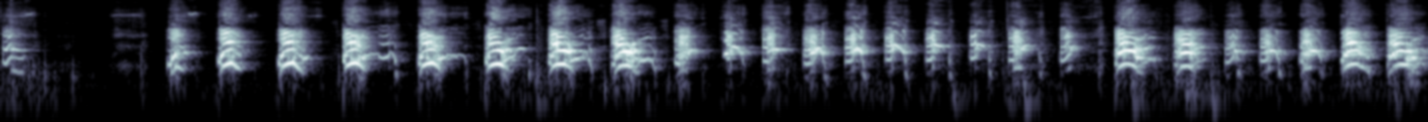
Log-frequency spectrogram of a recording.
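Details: Dog giving a steady run of quick, sharp barks after a brief silence, each bark clipped and evenly spaced, with no other noise around it.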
